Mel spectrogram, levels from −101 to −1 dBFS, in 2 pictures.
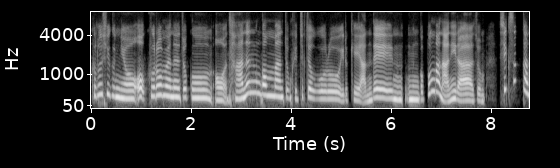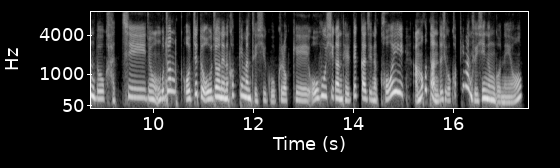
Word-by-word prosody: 그러시군요. 270 -6 +1
어 205 +3 +4
그러면은 265 -1 +2
쪼끔 220 -3 +1
어 170 -1 0
자는 320 - +1
것만 270 -4 +4
좀 220 - -7
규칙적으로 195 -3 -2
이렇게 155 +2 -5
안 155 +5 -2
되는 210 -5 +3
는 185 -1 +3
것뿐만 335 - 0
아니라 160 0 +3
좀 150 -2 -7 0.3
식습관도 365 - -1
같이 230 - -7
좀 190 -3 -2
오전 395 - 0 0.2
어쨌든 220 - 0
오전에는 210 +3 +3
커피만 275 -5 0
드시고 155 -4 -11
그렇게 165 -1 -6
오후 265 +7 0
시간 220 -6 0
될 175 -4 -5
때까지는 200 - -3
거의 335 - +1 0.2
아무것도 450 - -1
안 145 - 0
드시고 185 -2 -6
커피만 275 - -3
드시는 180 +2 +1
거네요. 130 - -6
210 Hz, 310 characters per minute, -21 LUFS, 180-260 Hz, 0.3 s, 어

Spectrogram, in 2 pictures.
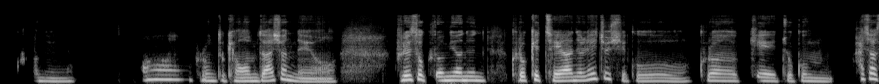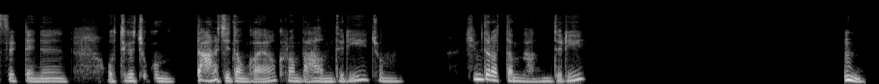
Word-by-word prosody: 그러네요. 145 -2 -7 0.7
아, 200 - -4 0.5
그럼 170 -4 -2
또 175 +1 -5
경험도 160 +1 +2
하셨네요. 140 - +2 0.6
그래서 210 +2 +5
그러면은 185 0 +4 0.3
그렇게 185 +3 +3
제안을 175 +2 +4
해 245 - +4
주시고 150 - -3
그렇게 160 -2 -1
쪼금 150 -2 -4 0.2
하셨을 245 -10 +1
때는 135 -1 -3 0.4
어떻게 150 +6 0
쪼끔 140 -2 -2 0.2
나아지던가요? 145 +1 +1
그런 150 -5 -3
마음들이 145 +10 -2
좀 140 -6 -6 0.6
힘들었던 230 -10 +3
마음들이? 140 - -2 2.6
응. 140 - +5
155 Hz, 235 characters per minute, -21 LUFS, 140-185 Hz, 2.6 s, 그래서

